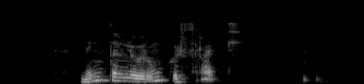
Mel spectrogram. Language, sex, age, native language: Icelandic, male, 20-29, Icelandic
